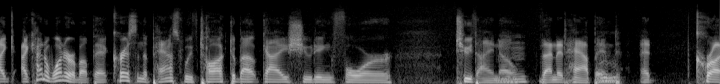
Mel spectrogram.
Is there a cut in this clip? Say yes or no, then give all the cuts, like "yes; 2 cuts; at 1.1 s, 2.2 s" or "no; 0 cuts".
yes; 1 cut; at 4.7 s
